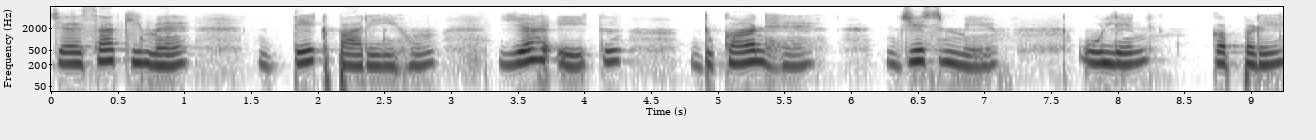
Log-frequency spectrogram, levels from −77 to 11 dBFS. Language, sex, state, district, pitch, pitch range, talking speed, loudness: Hindi, female, Uttar Pradesh, Jyotiba Phule Nagar, 215 Hz, 195-240 Hz, 95 wpm, -17 LUFS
